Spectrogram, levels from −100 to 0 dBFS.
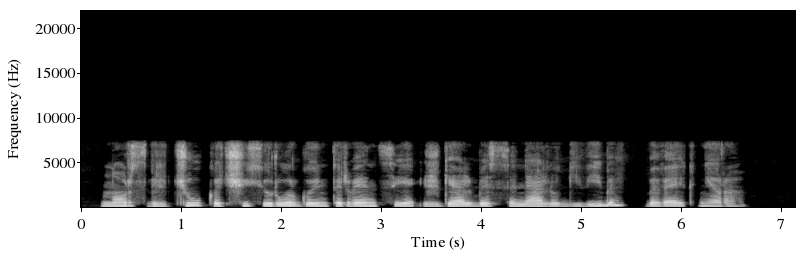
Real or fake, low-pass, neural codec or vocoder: real; 7.2 kHz; none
